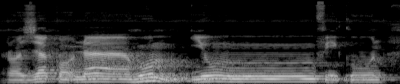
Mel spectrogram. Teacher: di sini ada mim sukun bertemu dengan huruf ya. Maka kita membacanya dengan jelas ya.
